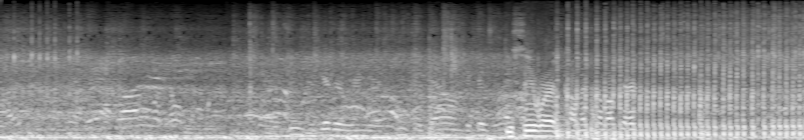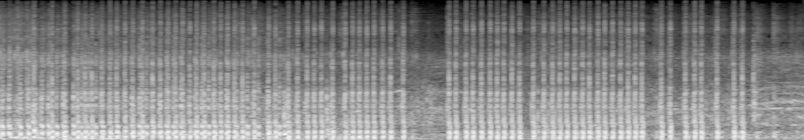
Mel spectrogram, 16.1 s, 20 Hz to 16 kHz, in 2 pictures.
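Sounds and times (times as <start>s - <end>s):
paintball marker rapid firing: 5.1s - 16.0s.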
